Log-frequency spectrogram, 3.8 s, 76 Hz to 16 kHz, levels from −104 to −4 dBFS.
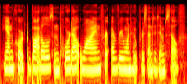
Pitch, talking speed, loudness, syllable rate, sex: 200 Hz, 210 wpm, -19 LUFS, 6.4 syllables/s, female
